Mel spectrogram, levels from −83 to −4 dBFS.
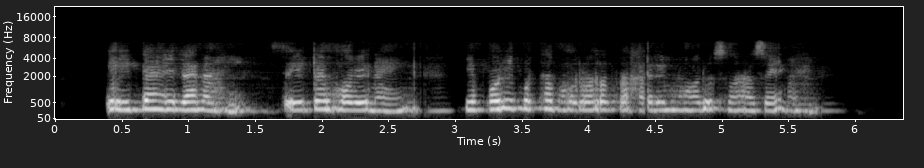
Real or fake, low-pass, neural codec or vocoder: fake; 7.2 kHz; codec, 24 kHz, 1 kbps, SNAC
